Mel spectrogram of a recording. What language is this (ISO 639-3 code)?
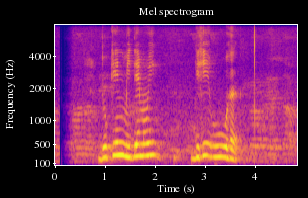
sin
